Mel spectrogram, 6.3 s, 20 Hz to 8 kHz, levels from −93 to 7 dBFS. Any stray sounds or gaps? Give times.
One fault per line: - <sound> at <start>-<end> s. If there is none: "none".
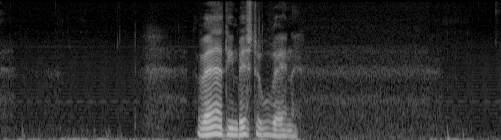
none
